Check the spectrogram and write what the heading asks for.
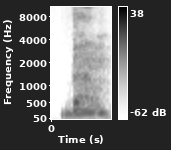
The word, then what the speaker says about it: BHAM: The acronym is BHAM, or BAM, if you want to to pronounce it this way.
